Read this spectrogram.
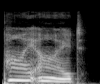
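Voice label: "pie-eyed", British English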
